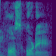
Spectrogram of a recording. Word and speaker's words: Hoskote: It's in Hoskote, Bengaluru, and I only know how to pronounce that because me and Rhea watched this 25-minute video yesterday where the guy kept saying Hoskote, Hoskote, Don Quixote.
